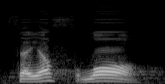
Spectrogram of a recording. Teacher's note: هذه الكلمة على سبيل الإيجاز والاختصار نقول لورش فيها أمران لا بد من تغليب واحد منهما على الآخر. الأمر الأول أن اللام فيها مفخمة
